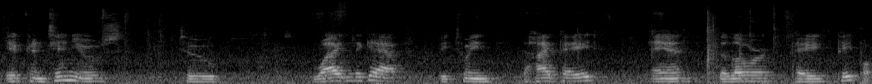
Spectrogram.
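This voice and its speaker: In a room with audible echo, a man with a fairly high pitch talks at a very slow pace, using fairly even intonation and long, frequent pauses. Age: 80s+. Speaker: public commenter at county meeting. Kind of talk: public comment at meeting.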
